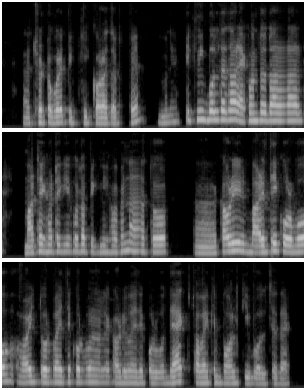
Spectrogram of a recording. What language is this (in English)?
Bangla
